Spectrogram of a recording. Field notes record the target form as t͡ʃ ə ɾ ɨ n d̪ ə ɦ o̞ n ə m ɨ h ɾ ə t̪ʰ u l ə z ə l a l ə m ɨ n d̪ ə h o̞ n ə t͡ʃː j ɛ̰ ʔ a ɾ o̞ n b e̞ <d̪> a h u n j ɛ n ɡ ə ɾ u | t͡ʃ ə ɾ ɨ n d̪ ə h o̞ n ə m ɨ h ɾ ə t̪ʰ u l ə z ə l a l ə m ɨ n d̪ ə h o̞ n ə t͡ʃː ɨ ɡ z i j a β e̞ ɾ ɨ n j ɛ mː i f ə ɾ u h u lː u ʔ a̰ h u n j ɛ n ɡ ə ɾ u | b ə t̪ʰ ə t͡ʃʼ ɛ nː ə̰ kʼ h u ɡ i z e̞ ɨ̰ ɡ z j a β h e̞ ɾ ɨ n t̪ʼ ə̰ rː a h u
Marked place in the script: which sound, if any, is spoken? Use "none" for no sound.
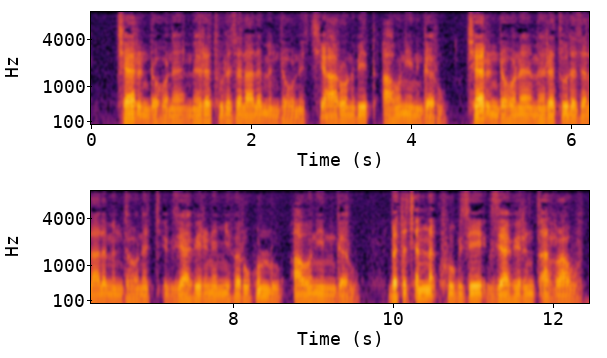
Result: t̪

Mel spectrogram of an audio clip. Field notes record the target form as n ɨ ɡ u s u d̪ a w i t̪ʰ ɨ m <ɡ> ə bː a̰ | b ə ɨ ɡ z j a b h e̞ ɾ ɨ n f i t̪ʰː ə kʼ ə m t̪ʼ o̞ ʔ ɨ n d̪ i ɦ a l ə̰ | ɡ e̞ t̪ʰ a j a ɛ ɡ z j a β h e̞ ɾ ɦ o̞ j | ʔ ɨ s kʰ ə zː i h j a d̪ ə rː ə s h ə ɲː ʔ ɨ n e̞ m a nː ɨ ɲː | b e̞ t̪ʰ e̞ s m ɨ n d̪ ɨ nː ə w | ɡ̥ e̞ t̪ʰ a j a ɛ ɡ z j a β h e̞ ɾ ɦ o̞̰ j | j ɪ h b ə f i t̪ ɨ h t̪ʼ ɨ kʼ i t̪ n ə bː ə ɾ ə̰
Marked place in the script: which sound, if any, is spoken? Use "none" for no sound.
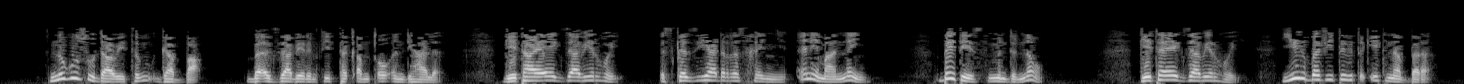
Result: ɡ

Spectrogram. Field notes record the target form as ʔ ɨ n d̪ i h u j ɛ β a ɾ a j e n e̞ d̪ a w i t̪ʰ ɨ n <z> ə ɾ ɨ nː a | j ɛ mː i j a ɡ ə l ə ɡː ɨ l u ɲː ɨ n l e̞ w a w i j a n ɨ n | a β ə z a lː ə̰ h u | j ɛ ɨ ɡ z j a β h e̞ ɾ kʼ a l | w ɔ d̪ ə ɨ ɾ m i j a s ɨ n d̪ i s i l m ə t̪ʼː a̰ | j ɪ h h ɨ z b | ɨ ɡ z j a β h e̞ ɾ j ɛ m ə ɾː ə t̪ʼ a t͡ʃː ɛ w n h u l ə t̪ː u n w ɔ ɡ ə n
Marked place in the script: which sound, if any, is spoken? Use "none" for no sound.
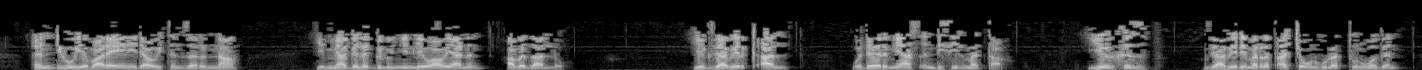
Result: z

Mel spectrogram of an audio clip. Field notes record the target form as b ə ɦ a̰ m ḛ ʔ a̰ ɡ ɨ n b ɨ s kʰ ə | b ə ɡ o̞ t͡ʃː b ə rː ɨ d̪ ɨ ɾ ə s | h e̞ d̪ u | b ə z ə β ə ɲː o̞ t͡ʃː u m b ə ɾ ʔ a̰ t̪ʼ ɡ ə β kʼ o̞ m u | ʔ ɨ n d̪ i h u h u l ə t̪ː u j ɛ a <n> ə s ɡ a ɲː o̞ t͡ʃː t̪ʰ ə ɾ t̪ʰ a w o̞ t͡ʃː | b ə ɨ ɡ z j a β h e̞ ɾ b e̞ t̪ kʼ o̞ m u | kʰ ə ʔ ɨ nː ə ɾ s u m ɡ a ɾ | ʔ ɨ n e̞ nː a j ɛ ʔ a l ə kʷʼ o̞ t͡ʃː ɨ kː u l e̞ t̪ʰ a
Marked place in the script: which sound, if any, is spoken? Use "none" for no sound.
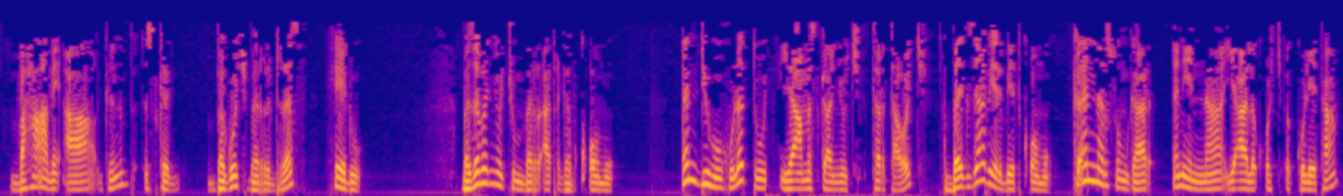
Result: m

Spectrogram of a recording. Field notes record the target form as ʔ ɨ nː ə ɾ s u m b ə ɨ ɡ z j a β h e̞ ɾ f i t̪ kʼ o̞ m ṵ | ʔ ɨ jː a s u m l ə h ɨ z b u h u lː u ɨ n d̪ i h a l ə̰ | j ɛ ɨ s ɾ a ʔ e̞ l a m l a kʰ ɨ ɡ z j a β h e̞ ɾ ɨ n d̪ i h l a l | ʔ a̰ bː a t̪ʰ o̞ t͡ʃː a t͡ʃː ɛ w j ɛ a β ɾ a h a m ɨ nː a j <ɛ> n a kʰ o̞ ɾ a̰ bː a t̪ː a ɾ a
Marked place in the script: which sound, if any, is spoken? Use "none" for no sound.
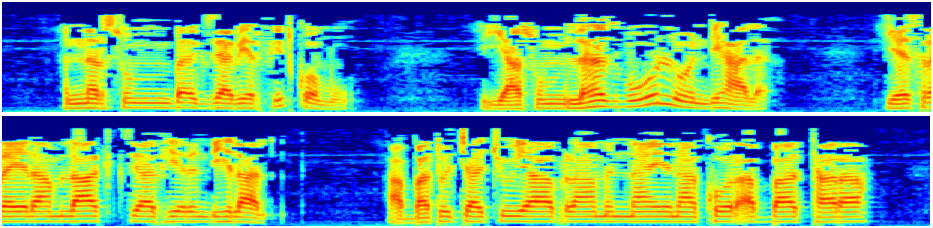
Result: ɛ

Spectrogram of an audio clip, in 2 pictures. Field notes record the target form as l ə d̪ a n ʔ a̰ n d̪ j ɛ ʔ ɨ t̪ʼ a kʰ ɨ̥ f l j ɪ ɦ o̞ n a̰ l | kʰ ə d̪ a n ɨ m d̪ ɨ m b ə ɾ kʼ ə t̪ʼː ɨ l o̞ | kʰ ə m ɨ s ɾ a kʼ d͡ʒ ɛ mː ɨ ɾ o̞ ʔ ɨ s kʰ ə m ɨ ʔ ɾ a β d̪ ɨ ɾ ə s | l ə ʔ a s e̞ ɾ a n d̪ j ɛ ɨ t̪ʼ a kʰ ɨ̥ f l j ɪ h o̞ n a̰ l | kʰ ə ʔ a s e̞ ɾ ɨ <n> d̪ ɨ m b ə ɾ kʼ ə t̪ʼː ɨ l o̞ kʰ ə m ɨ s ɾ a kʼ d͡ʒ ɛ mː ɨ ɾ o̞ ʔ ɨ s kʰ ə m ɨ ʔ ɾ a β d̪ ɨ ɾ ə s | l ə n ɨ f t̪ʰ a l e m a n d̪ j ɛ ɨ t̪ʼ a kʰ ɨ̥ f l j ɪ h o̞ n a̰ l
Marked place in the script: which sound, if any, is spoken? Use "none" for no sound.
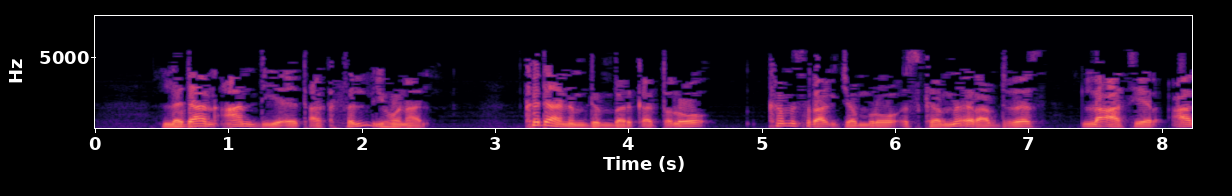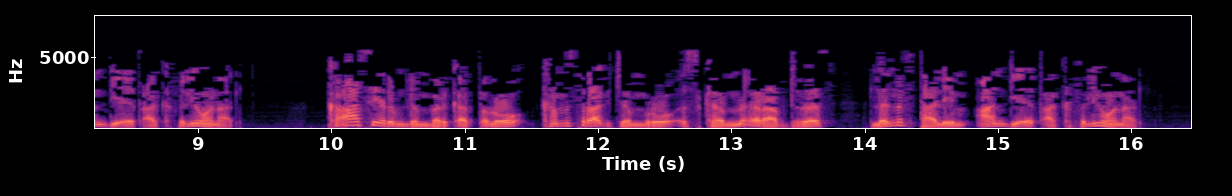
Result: m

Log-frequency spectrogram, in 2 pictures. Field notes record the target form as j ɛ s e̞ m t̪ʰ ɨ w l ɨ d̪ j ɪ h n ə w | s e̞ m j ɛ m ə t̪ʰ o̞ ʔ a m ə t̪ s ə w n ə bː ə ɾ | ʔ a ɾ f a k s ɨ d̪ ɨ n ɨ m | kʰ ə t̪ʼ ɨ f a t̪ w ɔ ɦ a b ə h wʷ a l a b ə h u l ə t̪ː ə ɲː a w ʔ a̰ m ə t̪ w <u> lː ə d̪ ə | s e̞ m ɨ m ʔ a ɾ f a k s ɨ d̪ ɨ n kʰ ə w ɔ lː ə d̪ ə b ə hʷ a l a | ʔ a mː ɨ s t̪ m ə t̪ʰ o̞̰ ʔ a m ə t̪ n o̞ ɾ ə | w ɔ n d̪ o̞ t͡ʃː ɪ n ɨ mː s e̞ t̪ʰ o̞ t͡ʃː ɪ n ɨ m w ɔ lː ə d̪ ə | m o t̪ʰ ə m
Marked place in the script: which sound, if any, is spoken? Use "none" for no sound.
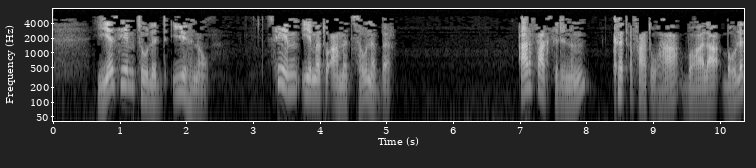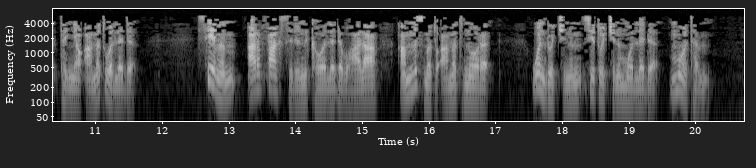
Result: ɔ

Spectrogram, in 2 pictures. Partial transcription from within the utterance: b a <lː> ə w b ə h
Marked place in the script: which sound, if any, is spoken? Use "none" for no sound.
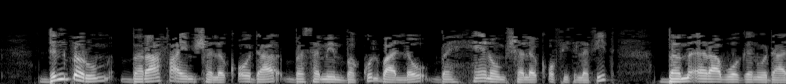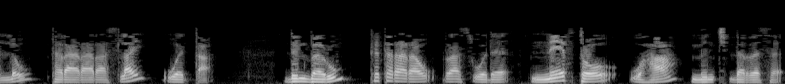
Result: lː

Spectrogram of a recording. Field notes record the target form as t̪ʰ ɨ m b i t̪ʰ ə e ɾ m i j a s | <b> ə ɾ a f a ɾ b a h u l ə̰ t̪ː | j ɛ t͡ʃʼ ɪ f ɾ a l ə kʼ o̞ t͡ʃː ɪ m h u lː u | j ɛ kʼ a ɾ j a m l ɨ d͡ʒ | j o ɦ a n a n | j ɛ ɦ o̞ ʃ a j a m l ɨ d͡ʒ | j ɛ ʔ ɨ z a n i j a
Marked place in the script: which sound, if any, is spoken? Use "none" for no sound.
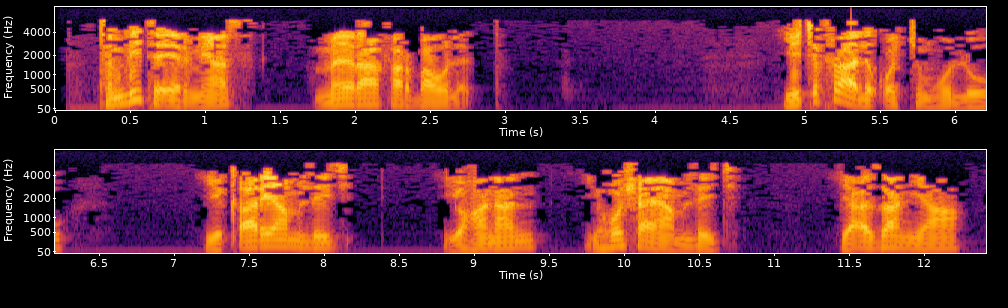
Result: m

